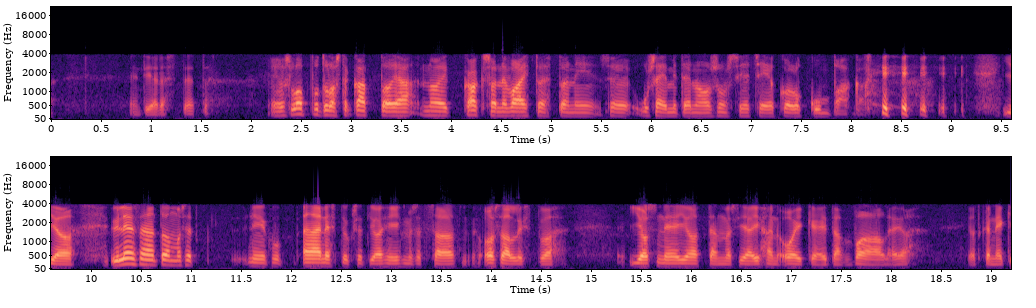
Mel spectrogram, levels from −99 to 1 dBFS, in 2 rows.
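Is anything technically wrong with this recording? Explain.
Yes. There are two brief dropouts, both packet loss with pitch repetition. The first is at 11.80 to 11.82 s, just after "tuommoiset niin" and before "äänestykset joihin ihmiset saa". The second is at 15.32 to 15.34 s, immediately before "jos ne ei ole". Each gap is 20 ms, which fits a single lost packet. The receiver fills the hole by replaying the last pitch period of the speech, so each one is heard as a very short held, slightly buzzy sustain rather than silence. The telephone band of the G.711 A-law path, 300 Hz to 3.7 kHz, carries through both points.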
